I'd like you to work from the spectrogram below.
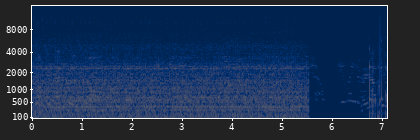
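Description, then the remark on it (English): A car engine churns and sputters loudly for several seconds as it struggles to start, then cuts off abruptly, followed by a voice speaking. “The car doesn't sound good.”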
